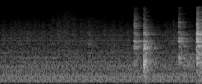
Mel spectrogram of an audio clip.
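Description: Quiet room tone, then a few short sharp clinks of a spoon against dishes about one and a half seconds in and again just before the end.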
